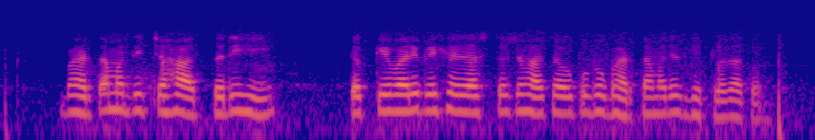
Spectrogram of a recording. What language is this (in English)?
Marathi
